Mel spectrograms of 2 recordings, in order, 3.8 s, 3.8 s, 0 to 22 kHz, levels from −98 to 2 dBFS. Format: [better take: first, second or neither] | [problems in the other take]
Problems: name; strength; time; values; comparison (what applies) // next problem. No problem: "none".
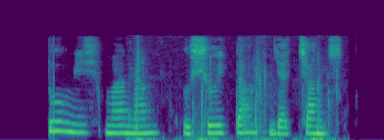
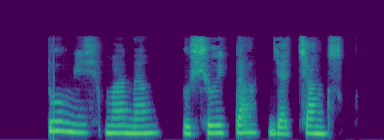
second | background sound (Walk, footsteps); 8 dB below the speech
